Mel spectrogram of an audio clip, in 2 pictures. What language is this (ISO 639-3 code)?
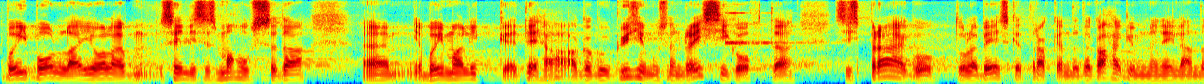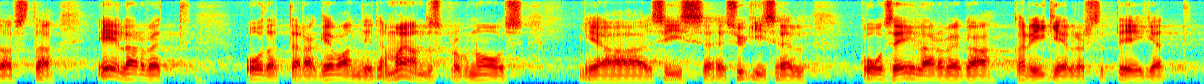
est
